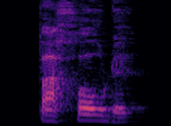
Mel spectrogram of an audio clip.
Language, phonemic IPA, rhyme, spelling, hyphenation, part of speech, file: Dutch, /ˌpaːˈɣoː.də/, -oːdə, pagode, pa‧go‧de, noun, Nl-pagode.ogg
- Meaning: pagoda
